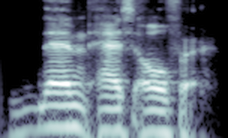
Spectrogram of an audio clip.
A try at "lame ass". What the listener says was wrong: Make sure that A is long, right? Lame, lame, game, right? Game, lame, lame ass, lame ass.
